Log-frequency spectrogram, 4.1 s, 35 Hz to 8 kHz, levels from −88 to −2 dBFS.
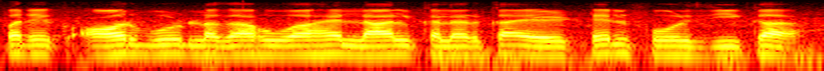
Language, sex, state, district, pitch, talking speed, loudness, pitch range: Hindi, male, Uttar Pradesh, Lucknow, 125 Hz, 205 wpm, -18 LUFS, 120-130 Hz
